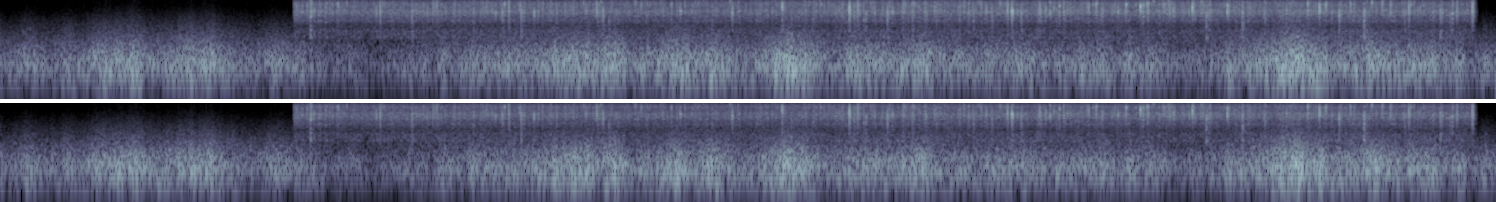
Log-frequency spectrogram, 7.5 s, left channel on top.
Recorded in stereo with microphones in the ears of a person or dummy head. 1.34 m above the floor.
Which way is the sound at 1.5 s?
Centre (ahead or behind).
